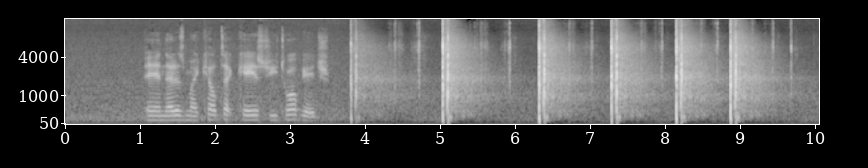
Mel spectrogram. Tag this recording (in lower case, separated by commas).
cap gun, speech, cap gun shooting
